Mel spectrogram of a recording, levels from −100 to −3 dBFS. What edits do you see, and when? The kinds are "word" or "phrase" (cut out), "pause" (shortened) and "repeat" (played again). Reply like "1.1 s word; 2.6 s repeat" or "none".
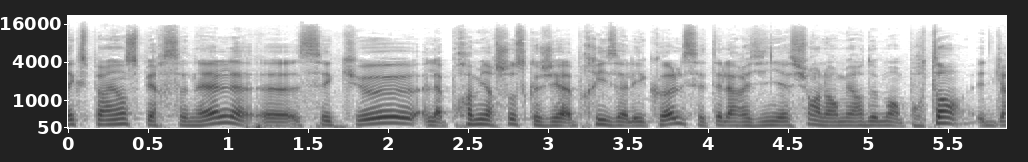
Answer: none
